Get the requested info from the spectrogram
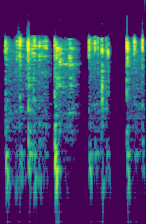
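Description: Computer keyboard typing in quick runs of keystrokes, with short pauses between the runs.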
